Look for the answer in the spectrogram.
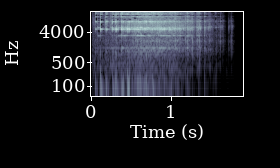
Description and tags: Bag of marbles poured into a small Pyrex bowl. Glassy, granular sound. Close miked with Rode NT-5s in X-Y configuration. Trimmed, DC removed, and normalized to -6 dB.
